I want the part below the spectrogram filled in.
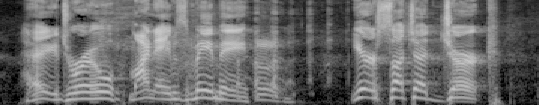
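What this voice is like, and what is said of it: Imitates a sitcom character's voice. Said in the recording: “how to do a Mimi impression”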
